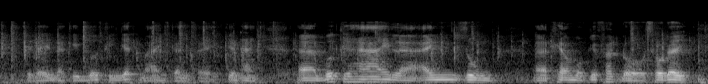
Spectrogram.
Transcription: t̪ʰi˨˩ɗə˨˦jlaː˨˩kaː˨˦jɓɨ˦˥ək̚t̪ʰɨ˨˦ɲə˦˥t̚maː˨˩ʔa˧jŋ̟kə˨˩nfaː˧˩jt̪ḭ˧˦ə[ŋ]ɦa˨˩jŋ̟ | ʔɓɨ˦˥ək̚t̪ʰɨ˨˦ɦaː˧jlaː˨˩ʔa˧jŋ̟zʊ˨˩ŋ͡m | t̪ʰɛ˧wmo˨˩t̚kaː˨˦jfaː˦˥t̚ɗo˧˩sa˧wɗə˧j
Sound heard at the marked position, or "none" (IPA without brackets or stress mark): n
